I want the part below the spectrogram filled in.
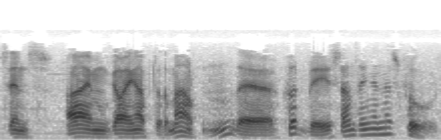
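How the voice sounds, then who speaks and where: A man's voice: low voice, animated, moderate pace. An actor playing a wealthy, suspicious and defiant man in a radio drama, speaking formally and insistently. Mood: wary, defiant. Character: wealthy suspicious male stranger, demanding and defiant. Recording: muffled old radio broadcast recording.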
